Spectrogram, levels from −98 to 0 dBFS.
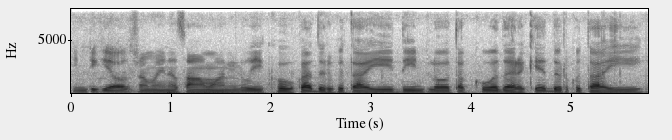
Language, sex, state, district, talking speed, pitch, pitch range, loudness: Telugu, male, Andhra Pradesh, Annamaya, 95 wpm, 120 Hz, 115-125 Hz, -18 LUFS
